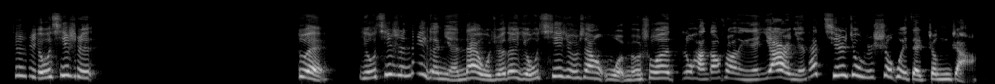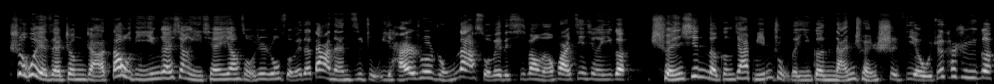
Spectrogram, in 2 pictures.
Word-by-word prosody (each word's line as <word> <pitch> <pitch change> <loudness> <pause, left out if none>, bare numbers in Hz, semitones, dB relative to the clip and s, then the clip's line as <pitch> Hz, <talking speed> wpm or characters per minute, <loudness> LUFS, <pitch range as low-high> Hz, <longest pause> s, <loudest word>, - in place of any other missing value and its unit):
就 410 - -2
是 360 - -6
尤 295 +2 +3
其 425 +5 +1
是 345 +3 -1 2.0
对， 340 -4 +5 0.3
尤 295 +1 -2
其 345 - -7
是 470 -2 0 0.3
那 405 - -4
个 285 - 0
年 220 -5 -4
代， 295 +4 +5
我 220 -3 +3
觉 235 +3 0
得 310 +3 +2
尤 250 -1 -1
其 385 +4 -2
就 335 -3 -2
是 305 - -5
像 290 -4 +1
我 215 -3 0
们 205 +2 -3
说 285 +3 +1
鹿 295 +1 -5
晗 240 -3 +1
刚 285 +3 -1
出 315 - -5
来 275 - 0
那 240 - -9
年 225 +2 -7
12 320 0 +5
年 220 -2 -6
他 - - -4
其 420 -3 0
实 430 - +2
就 410 -3 -1
是 320 - -7
社 355 +1 -1
会 340 -5 0
在 220 - +4
挣 240 +3 -1
扎 - - -3 0.2
社 - - 0
会 460 - +4
也 265 - +7
在 220 -1 +3
挣 230 +1 -1
扎。 195 -4 +1
到 390 +1 +6
底 230 -4 -8
应 255 +3 -4
该 285 -1 +3
像 305 -4 -3
以 210 -2 -6
前 230 +3 0
一 - - -2
样 245 0 +2
走 235 - -7
这 250 - -3
种 255 +2 -2
所 - - -5
谓 220 - -7
的 255 +1 -2
大 340 +3 +4
男 220 -3 -3
子 235 +3 -11
主 205 -4 -11
义， 220 +3 -8
还 210 +2 +6
是 260 - +4
说 300 +1 +1
容 210 -3 -9
纳 340 -3 +2
所 - - -5
谓 220 +3 -3
的 215 - -4
西 225 +3 -16
方 245 -2 +3
文 200 -1 -4
化， 235 0 +5
进 265 +4 -10
行 245 -3 -7
一 225 +1 -10
个 235 -1 +7 0.2
全 235 -1 +2
新 365 +4 -1
的 275 - +4
更 235 +1 -7
加 285 +1 +3
民 240 +5 -6
主 285 - -8
的 195 - -4
一 200 +1 -7
个 220 +1 +1
男 210 +1 -2
权 205 -5 -3
世 235 +1 -4
界。 235 +2 -3
我 195 -1 0
觉 - - -9
得 350 - -2
他 365 +1 -2
是 335 -2 -8
一 310 - -5
个 305 -1 +3
255 Hz, 315 characters per minute, -24 LUFS, 225-310 Hz, 2.0 s, 也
